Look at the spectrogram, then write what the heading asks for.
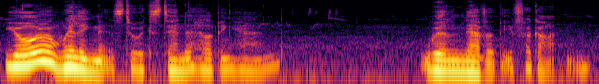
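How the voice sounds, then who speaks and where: A woman voicing an earnest, honor-bound female orc in an ASMR roleplay, formal yet halting in manner. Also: very deep voice, warm tone, full character voice. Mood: surprised, moved.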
